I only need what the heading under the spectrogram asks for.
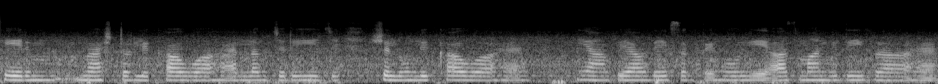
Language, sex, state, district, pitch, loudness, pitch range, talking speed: Hindi, female, Haryana, Rohtak, 195 Hz, -19 LUFS, 190-200 Hz, 145 wpm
